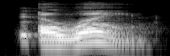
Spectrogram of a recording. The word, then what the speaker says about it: Aron: And then people always say, "But your name's Aaron." I thought I said, "No, it's spelled A R O N." But no, I pronounce it Arone.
